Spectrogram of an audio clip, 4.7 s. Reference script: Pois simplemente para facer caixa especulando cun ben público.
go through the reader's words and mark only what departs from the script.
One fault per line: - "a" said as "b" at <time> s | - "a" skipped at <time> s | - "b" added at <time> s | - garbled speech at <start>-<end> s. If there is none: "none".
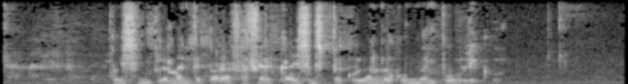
none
